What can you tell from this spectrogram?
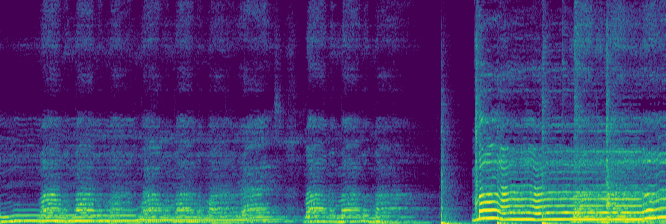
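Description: Recorded song played back over Kharma Grand Ceramique Enigma hi-fi loudspeakers: a slow vocal line of long, sliding sung notes. About five and a half seconds in it drops out briefly and comes back louder, with deep drum beats under the voice.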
